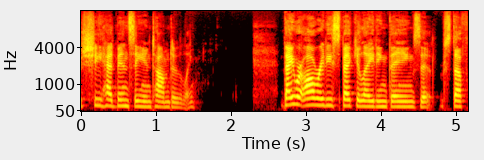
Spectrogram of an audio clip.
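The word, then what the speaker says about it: Dula: Tom Dooley, and that is actually spelled Doula, D-U-L-A, but this is the Appalachian Mountain area, and so everybody pronounces that Dooley.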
